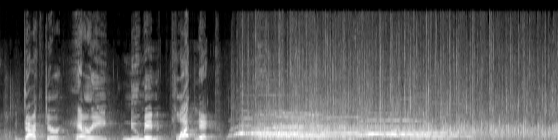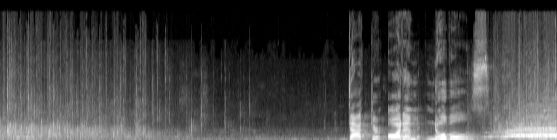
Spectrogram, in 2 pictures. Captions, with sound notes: Dr. Harry Newman-Plotnick. [Audience cheers and applauds] Dr. Autumn Nobles.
